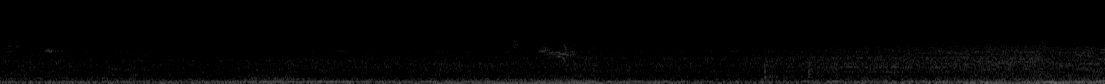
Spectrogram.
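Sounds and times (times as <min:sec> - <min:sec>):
bird calls: 0:03.3 - 0:06.8.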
